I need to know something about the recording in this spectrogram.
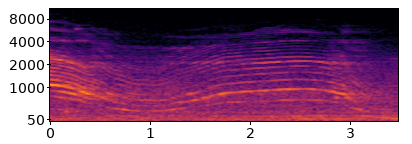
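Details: Jasper, a fat domestic cat, confronting a neighbourhood cat: one long drawn-out wavering yowl, rising then falling and rising again over about three seconds, with low traffic-like rumble beneath.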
